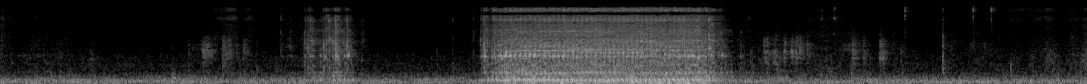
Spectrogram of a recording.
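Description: Juki DU-1181N industrial walking-foot sewing machine stitching a seam through the bag fabric in one run of about two seconds, starting about five seconds in and stopping sharply.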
